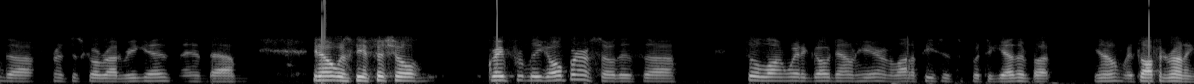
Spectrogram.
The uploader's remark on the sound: called in to start the show from Spring Training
